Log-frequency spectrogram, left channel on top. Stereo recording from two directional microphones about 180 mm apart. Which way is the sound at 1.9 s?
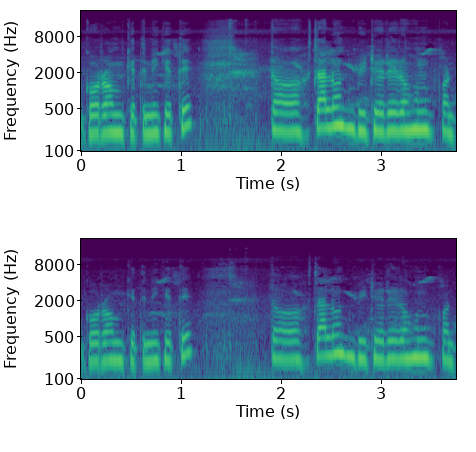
15° left (ahead or behind).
